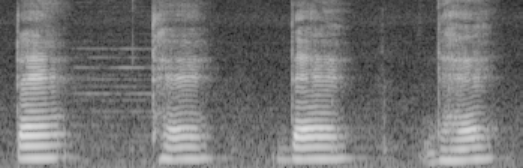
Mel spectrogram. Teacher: ठीक है, आप ये देखेंगे ना, इन वर्णों को जब आप बोलेंगे तो आपको खुद ही ये महसूस होगा कि ये जब हमारे इन वर्णों को बोलते हैं तो हमारी जीभ दांतों को स्पर्श कर रही है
